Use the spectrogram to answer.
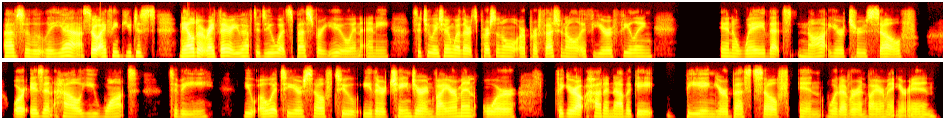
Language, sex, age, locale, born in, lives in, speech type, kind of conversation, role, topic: English, female, 55-59, en-US, United States, United States, conversation, podcast, guest, How do you stay true to yourself while connecting with others?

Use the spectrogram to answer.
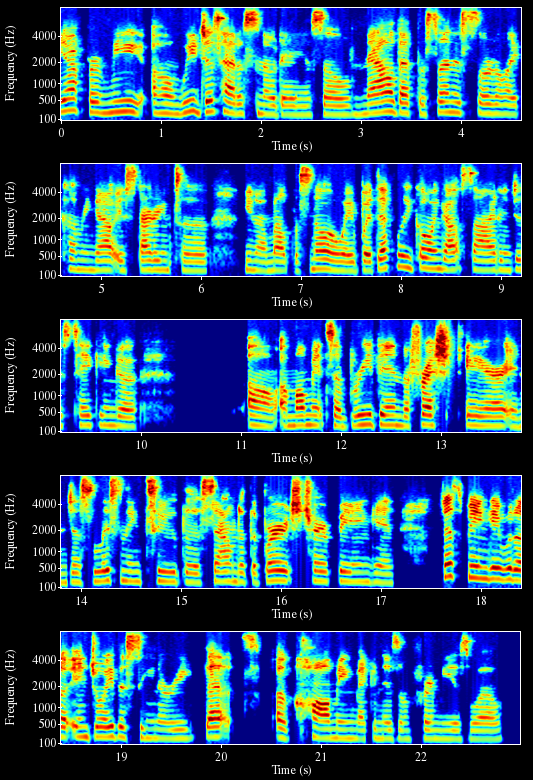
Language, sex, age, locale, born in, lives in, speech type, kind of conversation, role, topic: English, female, 20-24, en-US, United States, United States, conversation, unstructured, none, Which small rituals, spaces, or people help you recharge after a busy or stressful day, and why?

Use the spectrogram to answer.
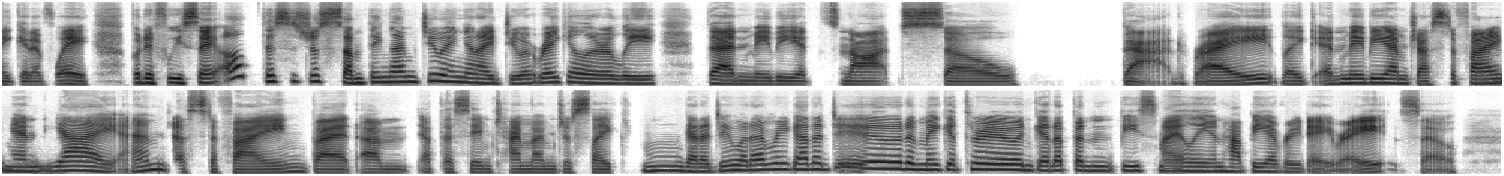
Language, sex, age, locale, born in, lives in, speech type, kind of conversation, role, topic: English, female, 45-49, en-US, United States, United States, conversation, unstructured, none, What’s a habit you have that surprises people when they learn about it?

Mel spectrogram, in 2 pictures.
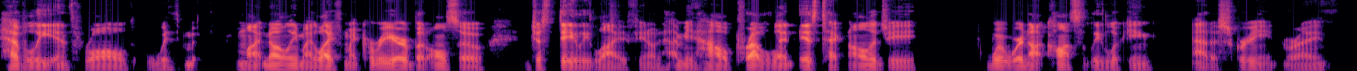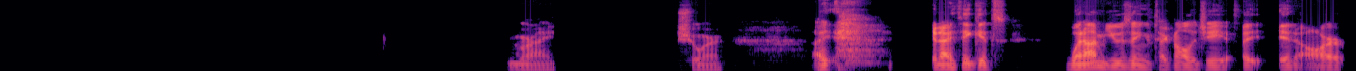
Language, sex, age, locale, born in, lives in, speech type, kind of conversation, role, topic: English, male, 40-44, en-US, United States, United States, conversation, podcast, guest, What are some effective ways to create a healthy balance between technology use and offline activities?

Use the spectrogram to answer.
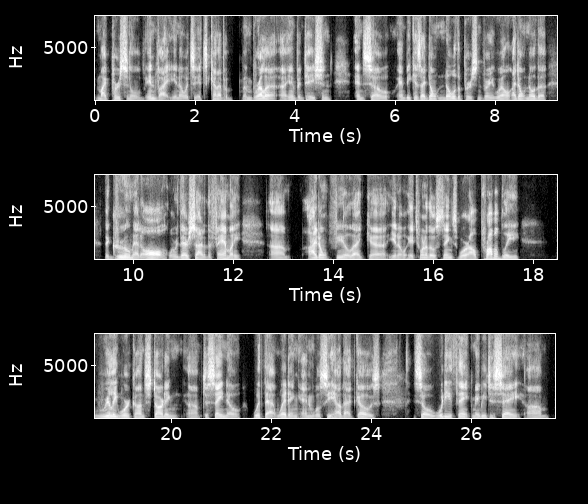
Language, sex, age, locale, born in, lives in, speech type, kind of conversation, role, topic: English, male, 60-64, en-US, United States, United States, conversation, advice, user, How can I say no to extra commitments?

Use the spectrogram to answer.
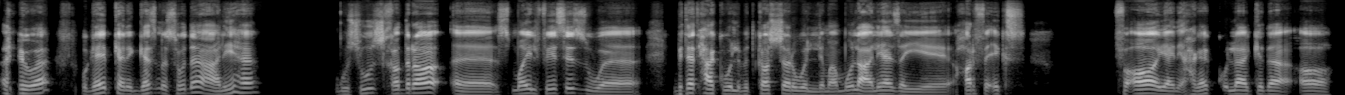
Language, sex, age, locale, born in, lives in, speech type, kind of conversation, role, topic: Arabic, male, 20-24, ar-EG, Egypt, Egypt, conversation, podcast, guest, إيه أكتر حاجة بتحب تلبسها لما تحب تحس بثقة؟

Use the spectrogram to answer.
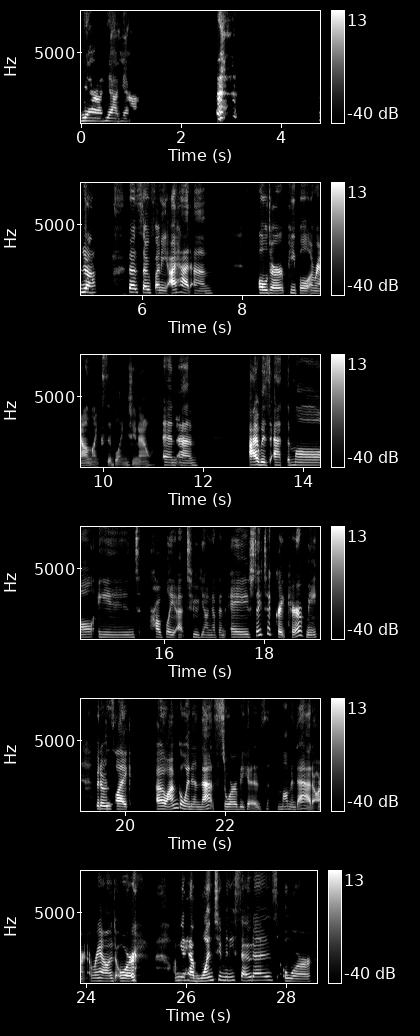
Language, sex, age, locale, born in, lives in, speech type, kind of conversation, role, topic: English, female, 45-49, en-US, United States, United States, conversation, unstructured, none, What is a childhood memory that always makes you smile?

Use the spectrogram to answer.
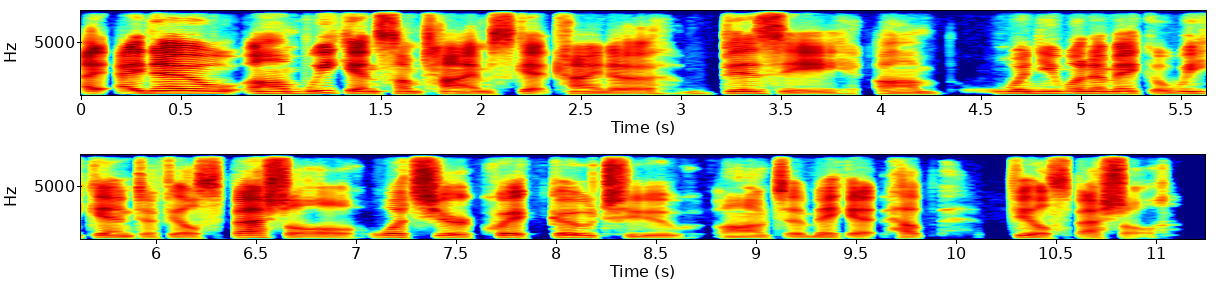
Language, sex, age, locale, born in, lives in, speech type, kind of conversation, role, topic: English, female, 55-59, en-US, United States, United States, conversation, unstructured, none, What small rituals and finishing touches make your home-cooked meals feel special?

